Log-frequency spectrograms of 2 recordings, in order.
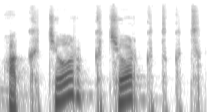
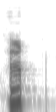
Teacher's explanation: в русском к-т на стыке произносится четко и да, мы это все слышим · Shown in: first take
